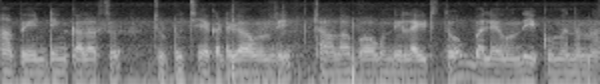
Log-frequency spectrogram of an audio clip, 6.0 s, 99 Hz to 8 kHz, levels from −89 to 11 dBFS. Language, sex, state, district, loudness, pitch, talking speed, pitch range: Telugu, male, Andhra Pradesh, Manyam, -21 LUFS, 95 Hz, 140 wpm, 90-95 Hz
